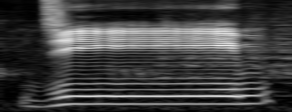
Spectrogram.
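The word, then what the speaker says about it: جيم: নুক্তা এর নাম হল জিম এ বর্ণ আমরা উচ্চারণ করব জিহ্বার মধ্যখান তার বরাবর উপরে তালুর সঙ্গে লাগিয়ে জিম জি নিচে এক নুক্তা দিয়ে এর নাম হলো জিম আমরা উচ্চারণ করব জিম জি আমি হাত রাখছি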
